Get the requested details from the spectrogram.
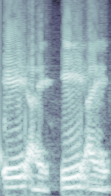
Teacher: ए आई को कंठ तालु से। ए आई ए आई कंठ और तालु से बोला जा रहा है। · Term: कंठ तालव्य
